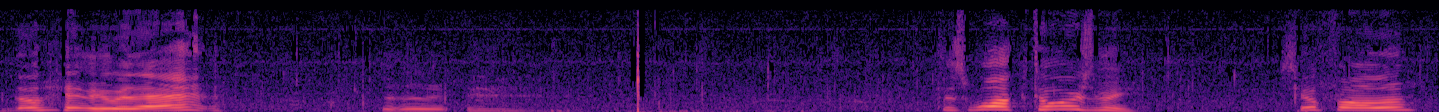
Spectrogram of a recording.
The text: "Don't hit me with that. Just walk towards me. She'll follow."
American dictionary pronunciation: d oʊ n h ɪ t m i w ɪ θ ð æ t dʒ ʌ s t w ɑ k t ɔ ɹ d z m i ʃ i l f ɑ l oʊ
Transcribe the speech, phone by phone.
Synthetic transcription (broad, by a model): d oʊ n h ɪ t m i w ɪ ð æ t dʒ ʌ s t w ɑ k t ɔ ɹ d z m i s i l f ɑ l oʊ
